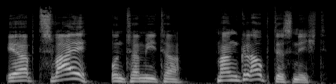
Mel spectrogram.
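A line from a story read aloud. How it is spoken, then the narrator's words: Called out. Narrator (German): rief uns zu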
